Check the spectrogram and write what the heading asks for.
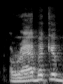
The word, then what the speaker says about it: Arabica: Uh, Arabica beans is what we Arabica. Arabic. mostly, yeah. I I for the longest time just thought it said Arabic. I'm glad I know how to say it now.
